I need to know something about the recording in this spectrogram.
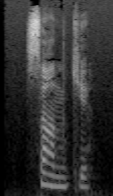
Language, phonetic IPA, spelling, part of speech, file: Russian, [ˈsankʲɪ], санки, noun, Ru-санки.ogg
- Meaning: diminutive of са́ни (sáni): (small) sledge, sled, sleigh, kicksled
